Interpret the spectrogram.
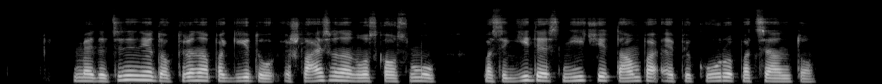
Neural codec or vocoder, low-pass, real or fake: none; 14.4 kHz; real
